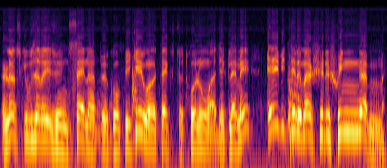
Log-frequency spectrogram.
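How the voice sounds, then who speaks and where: Un homme qui commente un bêtisier sur un ton faussement sérieux et ironique. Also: male voice, fairly high pitch, big pitch swings, normal speed. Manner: mock-serious, ironic. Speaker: narrator of a blooper show. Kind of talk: jokey voice-over narration. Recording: loud background noise.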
